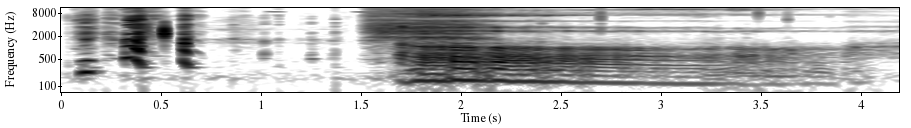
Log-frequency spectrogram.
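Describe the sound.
A person growls: a few short breathy vocal bursts, then a long, low, rumbling growl held for a couple of seconds, slowly fading.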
